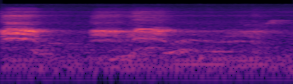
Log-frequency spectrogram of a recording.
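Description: A bird calling twice in short, harsh calls, one at the very start and one about a second in.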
